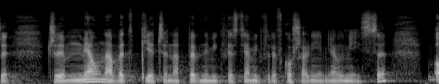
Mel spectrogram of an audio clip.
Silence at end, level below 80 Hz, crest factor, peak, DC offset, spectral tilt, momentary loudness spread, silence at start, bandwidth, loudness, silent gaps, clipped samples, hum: 0 s; -46 dBFS; 20 dB; -4 dBFS; under 0.1%; -6 dB/octave; 9 LU; 0 s; 14 kHz; -24 LUFS; none; under 0.1%; none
